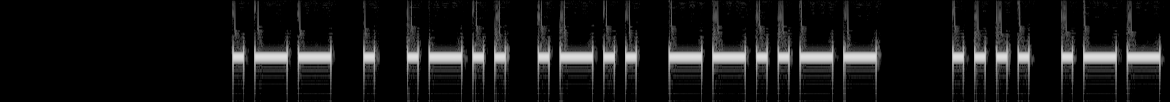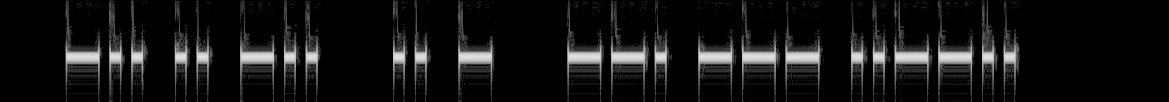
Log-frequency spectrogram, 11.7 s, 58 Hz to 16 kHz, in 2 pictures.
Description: Morse code, heard as a keyed tone, about 22 wpm, 700 Hz. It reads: WELL, HW DID IT GO?
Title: Sentences from Top 200 Words and Abbreviations 22wpm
